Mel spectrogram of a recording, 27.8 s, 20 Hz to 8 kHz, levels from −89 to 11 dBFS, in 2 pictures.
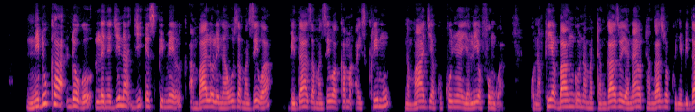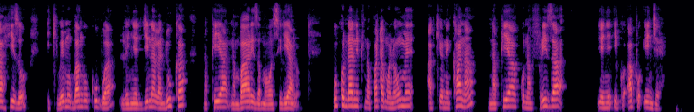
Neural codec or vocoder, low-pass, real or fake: none; 7.2 kHz; real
